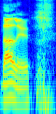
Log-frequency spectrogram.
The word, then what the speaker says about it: Dale: language what they're like it's not dale it's dali i'm telling you there's an accent on there isn't there i don't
